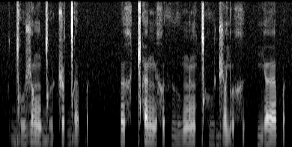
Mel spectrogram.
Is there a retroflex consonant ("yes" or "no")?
yes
